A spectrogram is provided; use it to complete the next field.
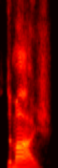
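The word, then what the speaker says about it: Samaje: Samaj.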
